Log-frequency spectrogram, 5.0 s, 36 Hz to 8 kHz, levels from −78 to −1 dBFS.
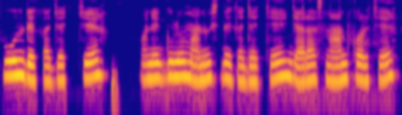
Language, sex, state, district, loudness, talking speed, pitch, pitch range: Bengali, female, Assam, Hailakandi, -17 LUFS, 120 wpm, 200 Hz, 185-215 Hz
